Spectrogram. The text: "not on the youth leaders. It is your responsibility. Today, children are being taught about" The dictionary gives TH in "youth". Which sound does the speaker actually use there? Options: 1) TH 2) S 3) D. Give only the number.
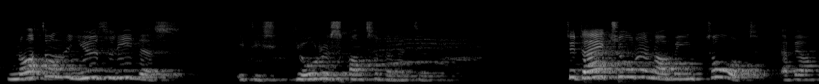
1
